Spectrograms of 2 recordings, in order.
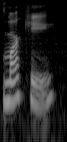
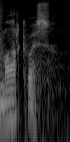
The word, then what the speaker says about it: marquis: All right, so we're all heading to the court of the marquee, and or is it Marquis? – It's marquee. Thank you. We've had that discussion. We're using the American pronunciation.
